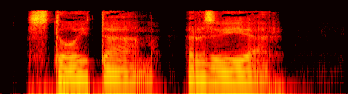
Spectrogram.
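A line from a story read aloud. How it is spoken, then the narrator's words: Low growling voice. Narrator (Russian): Ее голос был низким, как ворчание потревоженного дракона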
